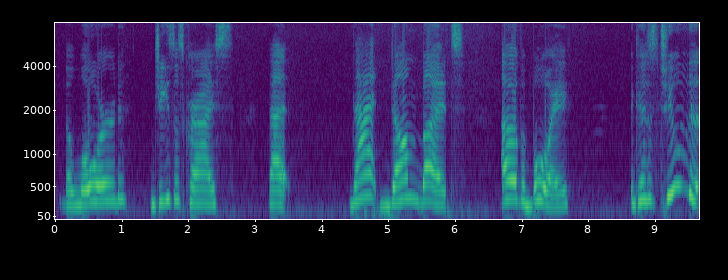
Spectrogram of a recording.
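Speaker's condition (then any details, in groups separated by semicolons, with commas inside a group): Stutter; stutter since age four; part-word repetitions, fillers, gets stuck on first word when saying own name; repeated words, prolonged sounds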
